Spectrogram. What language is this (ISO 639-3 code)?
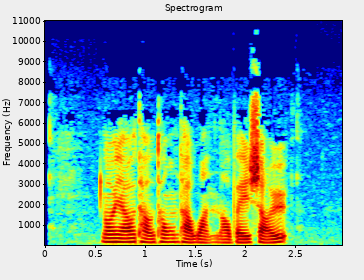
yue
